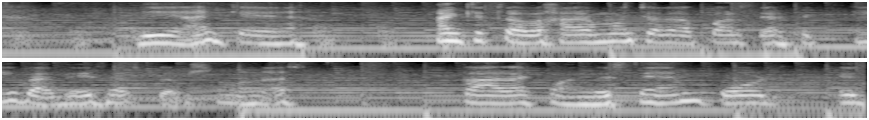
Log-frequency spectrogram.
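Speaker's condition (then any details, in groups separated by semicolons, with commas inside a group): Cerebral palsy from birth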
